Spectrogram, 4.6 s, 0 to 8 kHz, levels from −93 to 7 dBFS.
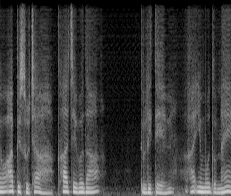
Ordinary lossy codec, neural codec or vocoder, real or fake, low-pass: none; codec, 16 kHz, 0.7 kbps, FocalCodec; fake; none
